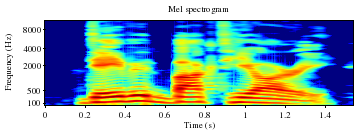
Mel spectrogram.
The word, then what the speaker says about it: Bakhtiari: How do you pronounce his name? Bakhtiari? – David Bakhtiari.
